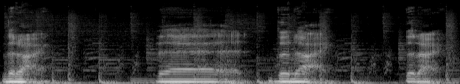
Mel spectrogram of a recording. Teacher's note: it's a very fast flat t sounds like a d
